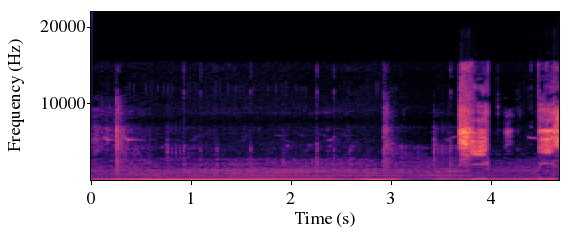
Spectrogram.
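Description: A car engine hums steadily and then pulls away as the car drives off, loud and close with a slight rise in pitch before it fades, followed by a couple of short chirps and clicks.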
